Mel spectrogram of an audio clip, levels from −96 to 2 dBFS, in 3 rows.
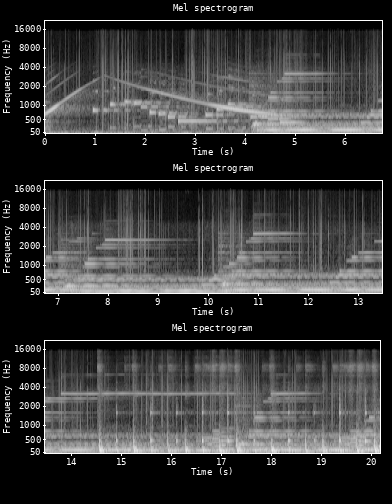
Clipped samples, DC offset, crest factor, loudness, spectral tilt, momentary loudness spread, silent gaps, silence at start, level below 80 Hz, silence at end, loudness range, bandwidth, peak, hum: under 0.1%; under 0.1%; 18 dB; -22 LUFS; -6.5 dB/octave; 10 LU; none; 0 s; -32 dBFS; 0 s; 5 LU; 15 kHz; -2 dBFS; none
